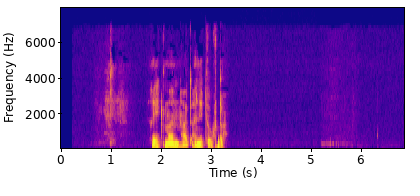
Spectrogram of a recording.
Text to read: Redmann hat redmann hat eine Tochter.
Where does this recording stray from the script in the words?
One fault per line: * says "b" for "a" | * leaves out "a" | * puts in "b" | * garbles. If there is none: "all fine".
* leaves out "redmann hat"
